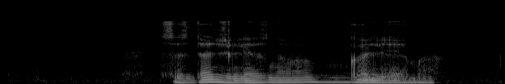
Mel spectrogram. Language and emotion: Russian, sad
